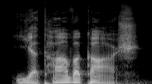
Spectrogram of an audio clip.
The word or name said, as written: यथावकाश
